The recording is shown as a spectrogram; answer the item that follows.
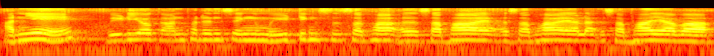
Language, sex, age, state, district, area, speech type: Sanskrit, female, 45-60, Andhra Pradesh, East Godavari, urban, spontaneous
